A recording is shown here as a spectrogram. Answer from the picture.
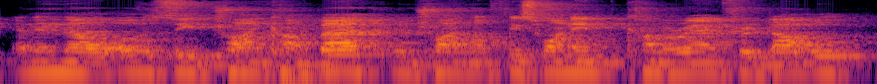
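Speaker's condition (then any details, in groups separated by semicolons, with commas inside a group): No condition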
